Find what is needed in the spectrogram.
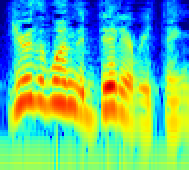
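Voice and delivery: mock indignant. Wife firing back at her wounded husband, mock indignant. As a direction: throw the blame back loudly.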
